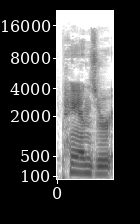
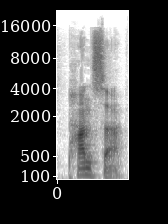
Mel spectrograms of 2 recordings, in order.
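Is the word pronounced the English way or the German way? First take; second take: English; German. First: It is pronounced with English sounds. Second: It is pronounced with German sounds. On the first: "in English, we just, as I said, we say Panzer" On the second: "German pronunciation, sorry, is Panzer"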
